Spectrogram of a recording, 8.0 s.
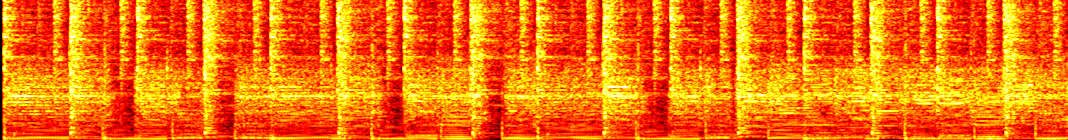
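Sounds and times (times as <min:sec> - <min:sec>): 
depressing rock music: 0:00.0 - 0:07.9.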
